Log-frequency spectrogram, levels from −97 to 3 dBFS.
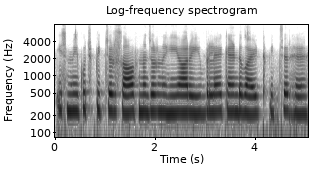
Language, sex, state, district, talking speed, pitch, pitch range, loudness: Hindi, male, Haryana, Charkhi Dadri, 155 wpm, 235 Hz, 225-240 Hz, -15 LUFS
